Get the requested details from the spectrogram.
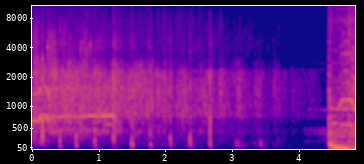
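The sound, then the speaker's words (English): A crowd claps in a steady round of applause for the girls, dense and sustained, thinning out toward the end before a sudden louder burst of noise cuts in. “Can I get a massive, huge round of applause for the girls?”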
